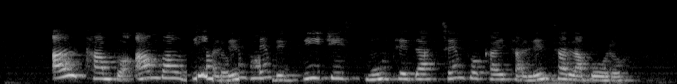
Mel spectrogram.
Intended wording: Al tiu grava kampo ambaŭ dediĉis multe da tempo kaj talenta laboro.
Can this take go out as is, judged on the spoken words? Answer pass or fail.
fail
